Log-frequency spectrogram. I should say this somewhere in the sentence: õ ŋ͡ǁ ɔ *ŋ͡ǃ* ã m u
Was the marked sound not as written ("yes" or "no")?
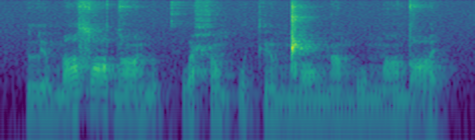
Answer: yes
